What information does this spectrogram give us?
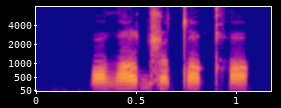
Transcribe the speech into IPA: ɔ ðˤ a ɖ͡ʐ ɒ t ɔ qʰ ɔ

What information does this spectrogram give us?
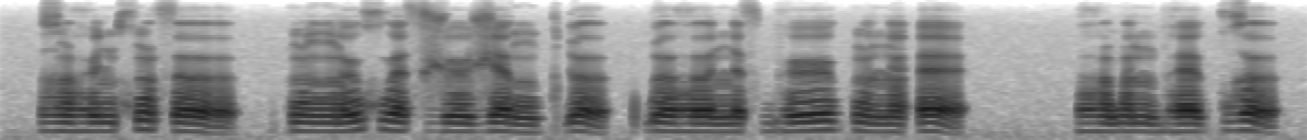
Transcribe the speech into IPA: ɣ ə̃ ɦ ø n xʷ ə̃ θ əː | kʷ ə̃ː ŋʷ ə̃ ɾ ø xʷ ɛː θ ʒ øː ʒ ɛ ŋʷ ə kʷ ɗ ə | ɓ əː ɦ əː n ɛ θ bʱ øː kʷ ɛ̃ n ɛ̃ ʔ ɛ | ɦ ə̃ w ə̃ n bʱ ɛː kʷ ɣ ə

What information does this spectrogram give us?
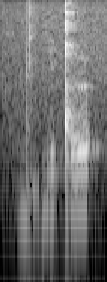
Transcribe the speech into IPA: d ḭ b e ǃ œ

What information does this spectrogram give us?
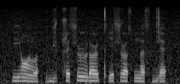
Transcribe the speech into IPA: j ɔ̃ l | ɟ ʊ ʈ͡ʂ ɪ s ɭ ũ ɭ ɾ ɔ ɭ tʼ i s ɭ ɔ s n ʌ s ɟ ɛ

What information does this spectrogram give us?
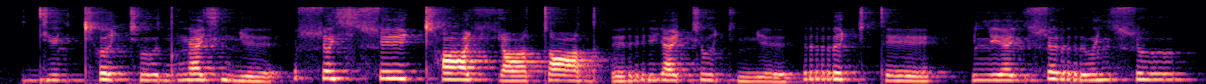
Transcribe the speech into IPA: dʲ ɯ˨ lʲ cʰ ə˦ c ɯ˨ d ŋ æ˦ sʲ ɲ ɪ˨ | ɬ ə˦ sʲ ɬ e˦ cʰ ɑ˦ ç ɑ˨ t ɑ˦˨ d ʔ ɪ˨ r j æ˦ c ɯ˦˨ c ɲ ɪ˨ | r ə˦˨ c t e˨ | lʲ æ˨ lʲ ɬ ə˦ r ɯ˨˦ lʲ ɬ ɯ˦

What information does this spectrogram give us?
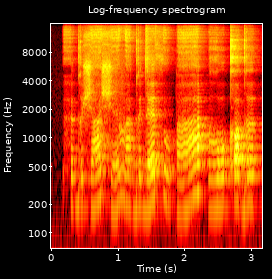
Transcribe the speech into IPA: h ʏ ɡ ʏ ʃ a̤ ʃ ɛ̤ v a̤ ɡ ʏ d ɛ θ o̤ p a̤ | ɣ o kʼ ɒ ɡ ə

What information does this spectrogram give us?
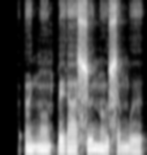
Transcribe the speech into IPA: ʔ ɐ̃ ɪ̯ ŋ ɔ̃ k͡p ɛ ɾ a ɬ ɵ n ɔ̃ ʊ̯ ɬ ɐ ŋʷ ə

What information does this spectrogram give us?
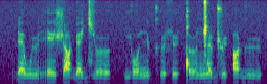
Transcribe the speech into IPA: ɗ ɛ w ʉ r e ʃ ɑ ɠ ɛ d͡ʑ ɵ | j o n ʉ kʰ ʉ ɬ y ǃ ɵ ŋ͡ǁ ɛ ɖ͡ʐ y ʔ ɑ ɡ ʉ

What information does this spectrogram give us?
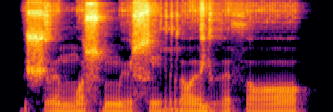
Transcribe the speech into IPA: ʃ ɵ ə̯ m ɔ ɬ m ʏ ɬ i r ɔ ə̯ j ɯ ə̯ θ ɔ

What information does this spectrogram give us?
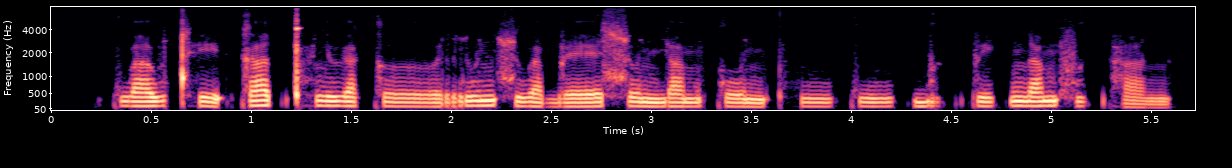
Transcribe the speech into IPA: k w a˦˥ w tʰ e˨˩ ʔ k a˥˩ t̚ pʰ l ɯ˧ a̯ k ɤː˧ r u˥˩ n s u˧ a̯ b ɛː˦˥ s o˧ n j a˧ m k o˧ n pʰ uː˧ k w uː˦˥ k̚ b ɯ˦˥ k̚ p eː˦˥ k̚ n a˥˩ m f ɯ˦˥ k̚ h a˨˩ n

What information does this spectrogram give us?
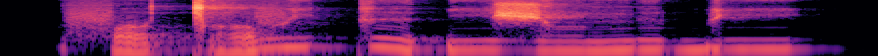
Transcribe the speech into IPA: f ɔ̰˧ ɡ͡ǀ ɔ̰˧ v i˦ k ʏ˦˨ ʔ i˨ ʒ o˨ ŋ ʏ˧ b i˦

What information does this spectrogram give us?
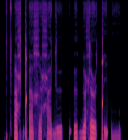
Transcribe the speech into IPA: t͡sʼ a˦ ħ ǃʼ a˨ χ i˨ ħ a˨ d ʉ˦ | ʔ ʉ˦ ɠ ʉ˦ ħ ɾ ə˞˦˨ ǃ i˨ ʔ ṳ˦

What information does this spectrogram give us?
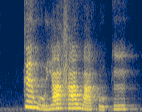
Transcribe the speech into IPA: k ɛ˦ w u˨ j ã˧ s ã˧ w ã˨ p u˨ k ĩ˧

